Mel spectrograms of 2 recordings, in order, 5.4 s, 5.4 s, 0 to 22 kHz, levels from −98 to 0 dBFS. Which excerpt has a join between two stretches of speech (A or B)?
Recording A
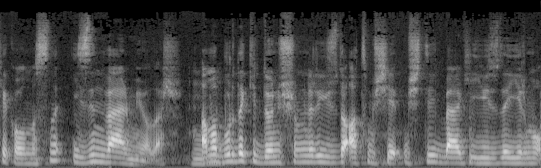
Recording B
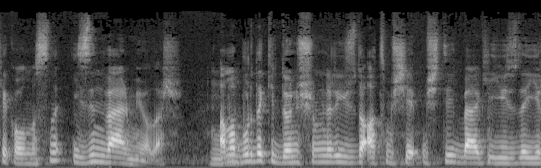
A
